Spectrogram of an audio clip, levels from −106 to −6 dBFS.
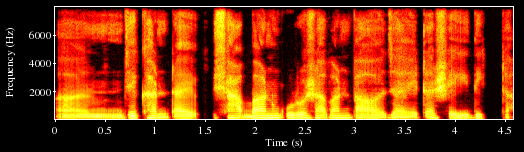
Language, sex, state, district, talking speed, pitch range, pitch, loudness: Bengali, female, West Bengal, Kolkata, 130 wpm, 155-160 Hz, 155 Hz, -19 LUFS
